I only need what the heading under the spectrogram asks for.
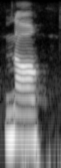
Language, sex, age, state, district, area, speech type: Punjabi, female, 30-45, Punjab, Pathankot, rural, read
